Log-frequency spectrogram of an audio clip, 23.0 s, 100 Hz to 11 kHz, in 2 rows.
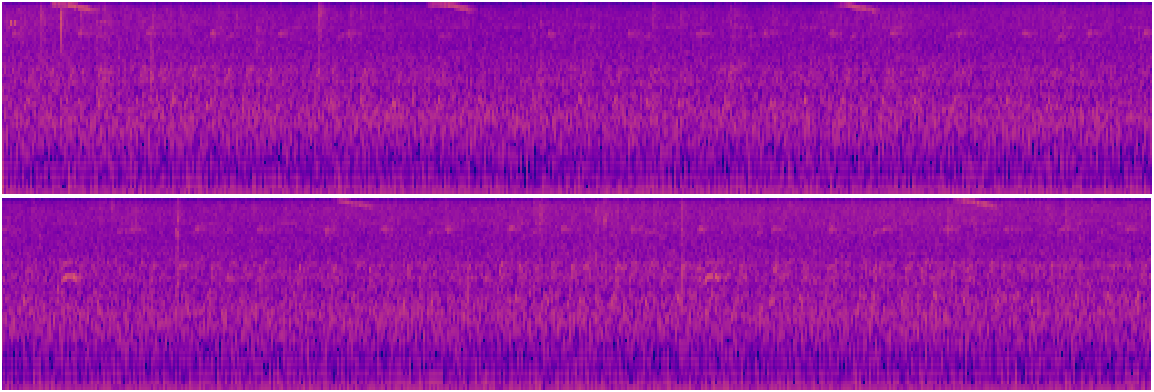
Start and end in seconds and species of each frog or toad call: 0.6	22.9	marbled tropical bullfrog
0.6	22.9	Iporanga white-lipped frog
Brazil, 5:30pm

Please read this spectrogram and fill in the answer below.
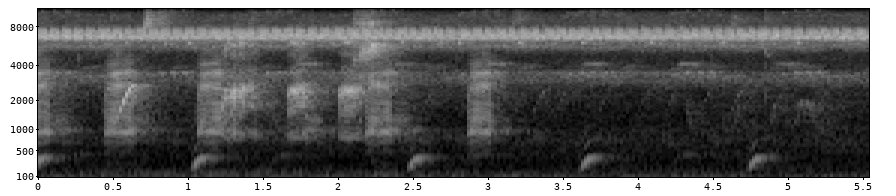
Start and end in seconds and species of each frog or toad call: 0.0	0.7	rufous frog
0.0	3.0	Scinax fuscovarius
0.0	5.5	pepper frog
1.2	1.5	Chaco tree frog
Brazil, 9pm

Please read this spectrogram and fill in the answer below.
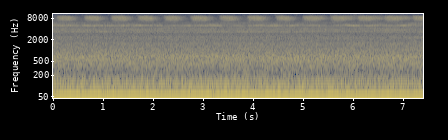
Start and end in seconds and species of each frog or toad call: none
Brazil, 3am

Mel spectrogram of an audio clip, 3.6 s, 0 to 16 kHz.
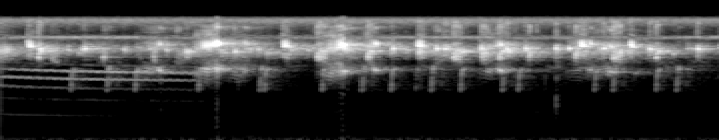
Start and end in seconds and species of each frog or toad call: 0.0	1.1	menwig frog
0.0	3.5	dwarf tree frog
0.0	3.5	pointedbelly frog
0.8	3.5	lesser tree frog
Brazil, 9pm

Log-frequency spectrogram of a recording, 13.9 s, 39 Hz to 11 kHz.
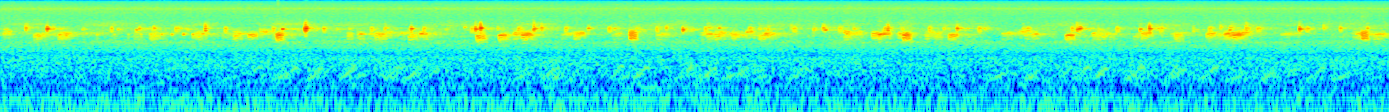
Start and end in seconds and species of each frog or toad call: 0.0	13.8	Bischoff's tree frog
0.0	13.8	Cochran's lime tree frog
2.7	8.3	Leptodactylus latrans
9.7	13.8	Leptodactylus latrans
Brazil, 3am

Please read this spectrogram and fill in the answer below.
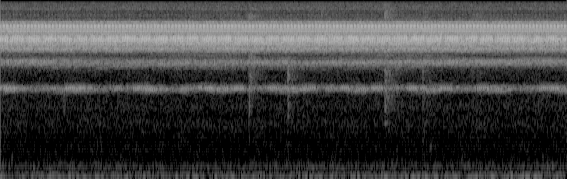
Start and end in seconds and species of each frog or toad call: none
Brazil, ~midnight

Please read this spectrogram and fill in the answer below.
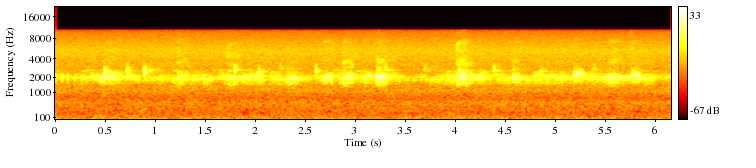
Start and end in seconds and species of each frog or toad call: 0.0	6.1	Bischoff's tree frog
0.0	6.1	Cochran's lime tree frog
0.6	1.2	Leptodactylus latrans
Brazil, 4:30am

